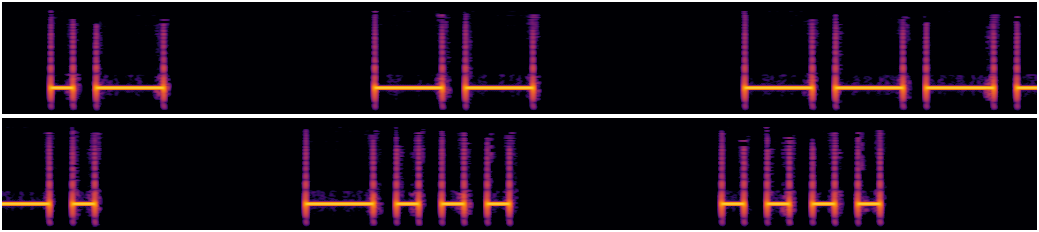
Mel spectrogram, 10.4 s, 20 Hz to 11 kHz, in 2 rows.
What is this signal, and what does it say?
Morse code, heard as a keyed tone, about 10 wpm, spaced as for 6 wpm, 800 Hz. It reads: AM9BH
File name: LEZIONI / 7 GF9Z / 7 GF9 ws 10wpm 4034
